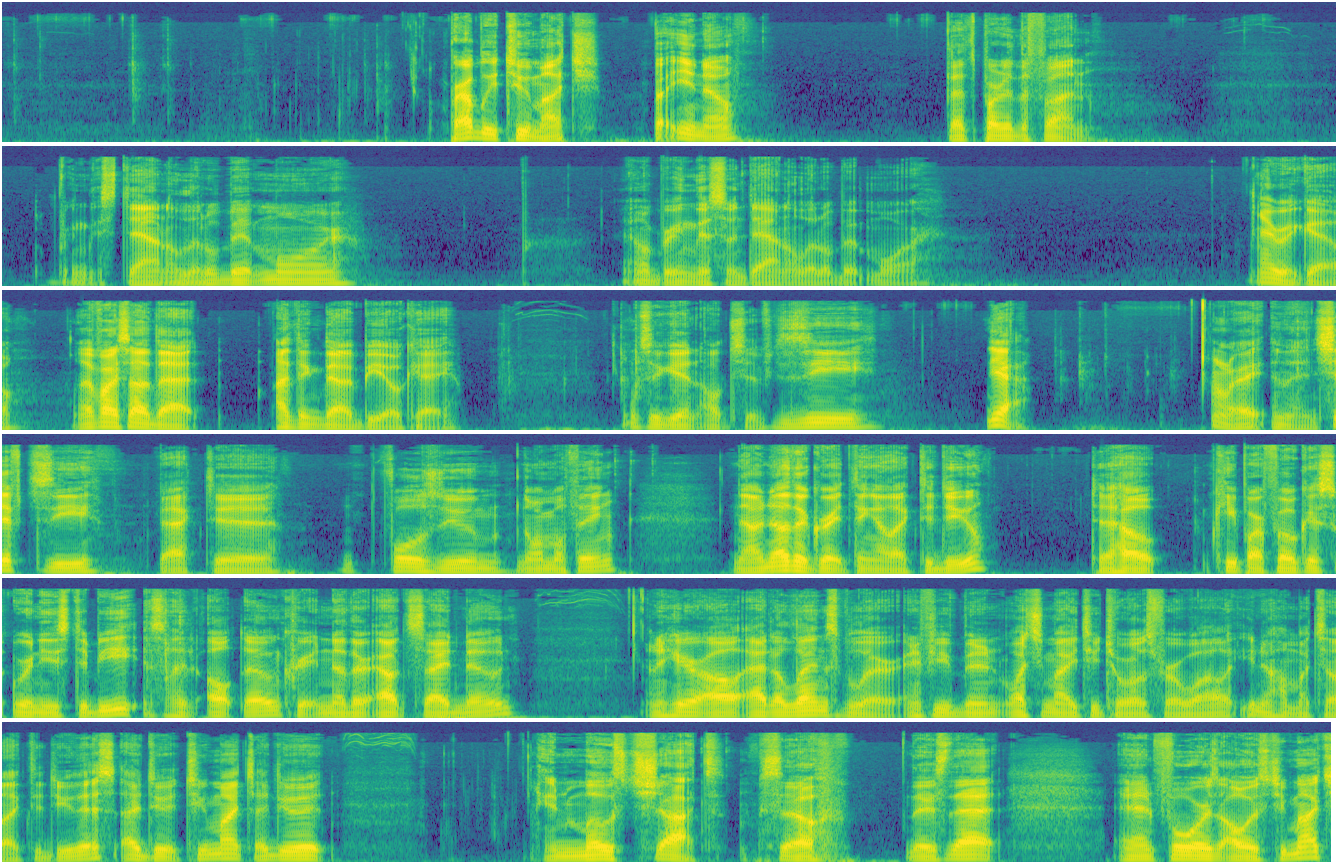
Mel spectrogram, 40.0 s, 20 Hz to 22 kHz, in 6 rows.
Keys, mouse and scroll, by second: 0.0-0.3 typing, 1.7 typing, 3.5 typing, 5.0 click, 6.2 click, 11.3 click, 16.3 click, 16.4 typing, 18.4 z, 19.7 z, 22.9 z, 24.5 click, 27.3 click, 32.2 click, 34.0 click, 34.7 click, 39.3 click.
